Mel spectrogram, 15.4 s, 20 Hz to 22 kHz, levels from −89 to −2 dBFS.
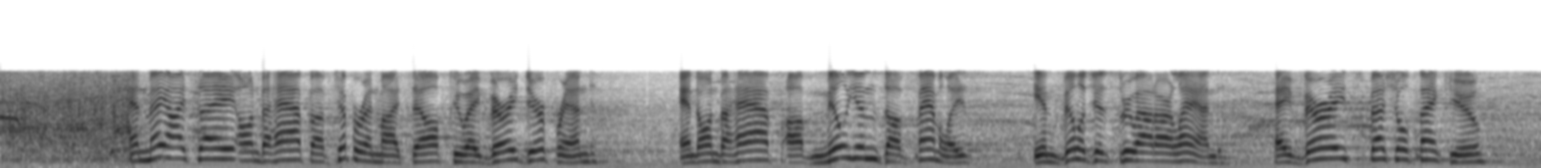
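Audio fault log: Nothing here to log; I didn't hear a single thing go wrong anywhere in the clip.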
